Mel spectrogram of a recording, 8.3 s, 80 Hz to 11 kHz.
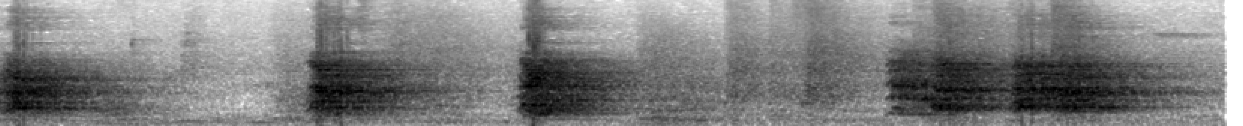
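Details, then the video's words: Dog barking at The Barking Lot on 12/5/14: five loud, harsh barks, the first after a long fading tail, the next two spaced over a second apart, the last two close together, over an otherwise quiet background. "The Barking Lot"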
